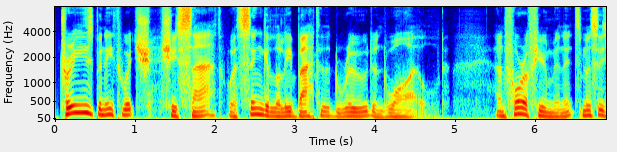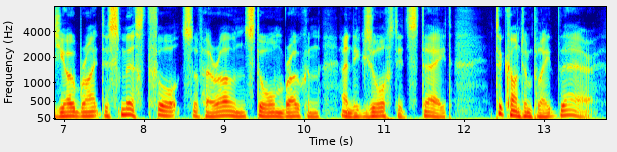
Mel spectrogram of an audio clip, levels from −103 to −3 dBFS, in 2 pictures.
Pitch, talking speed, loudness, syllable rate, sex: 110 Hz, 140 wpm, -20 LUFS, 4.3 syllables/s, male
